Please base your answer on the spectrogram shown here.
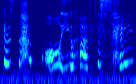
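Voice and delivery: high-pitched tearful challenge; crying. Acted. Upset companion challenges a swordsman's reaction, crying. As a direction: push the question out through tears. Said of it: "You really are crying".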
